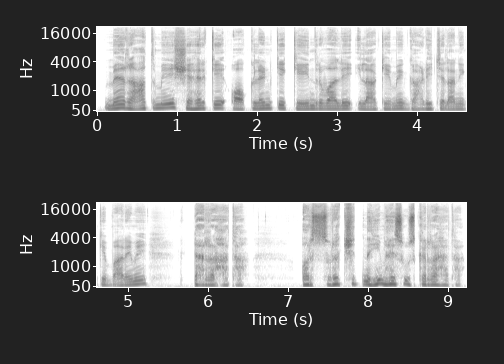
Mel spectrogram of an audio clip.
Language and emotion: Hindi, fearful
